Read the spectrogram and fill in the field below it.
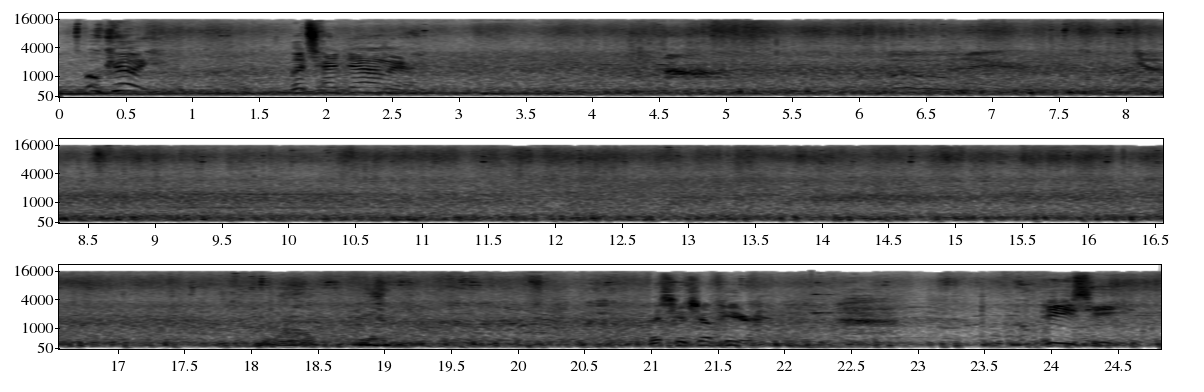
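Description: Horses' hooves crunch steadily through deep snow.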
